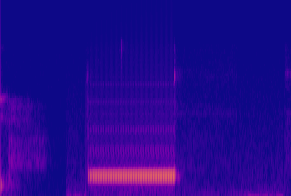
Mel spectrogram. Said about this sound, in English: I do think that we're getting a call now.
